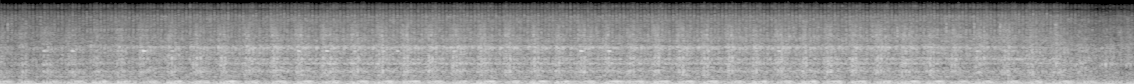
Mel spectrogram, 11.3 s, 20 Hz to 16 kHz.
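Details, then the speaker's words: 2015 Chevy Cruze 1.4L with check engine light and lean code: low, lumpy idle with an uneven pulse around four beats a second that never smooths out; lean running from a suspected vacuum leak. "Yeah, she's on the struggle bus."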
